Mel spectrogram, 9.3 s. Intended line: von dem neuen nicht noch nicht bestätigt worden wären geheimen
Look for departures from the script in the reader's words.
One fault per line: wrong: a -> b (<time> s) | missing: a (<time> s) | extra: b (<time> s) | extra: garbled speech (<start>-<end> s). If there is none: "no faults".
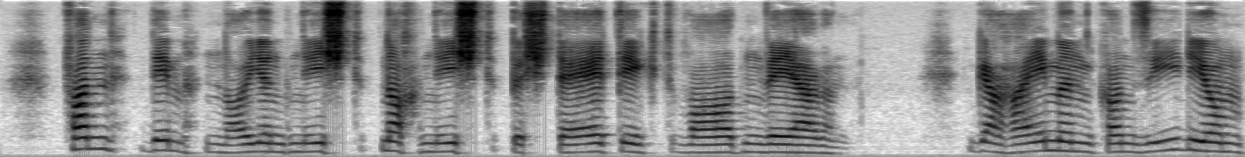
no faults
